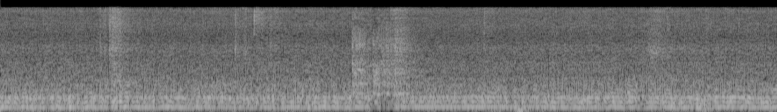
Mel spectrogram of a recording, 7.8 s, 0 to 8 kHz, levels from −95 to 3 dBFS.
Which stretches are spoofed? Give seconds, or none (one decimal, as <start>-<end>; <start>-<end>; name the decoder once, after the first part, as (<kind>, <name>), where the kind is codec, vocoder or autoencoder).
0.0-4.0 (vocoder, Vocos); 5.4-7.8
